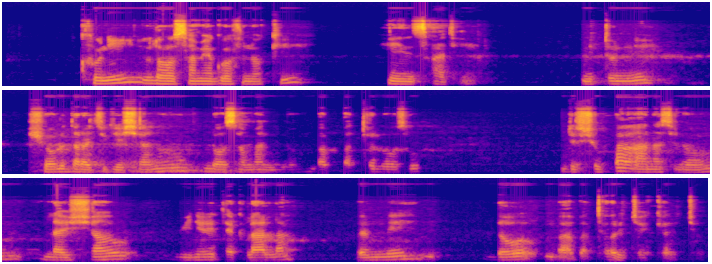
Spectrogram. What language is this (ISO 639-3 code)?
sid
